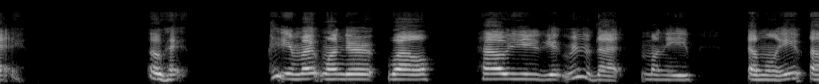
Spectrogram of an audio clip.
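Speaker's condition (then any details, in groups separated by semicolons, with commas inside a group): Spinal muscular atrophy type two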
